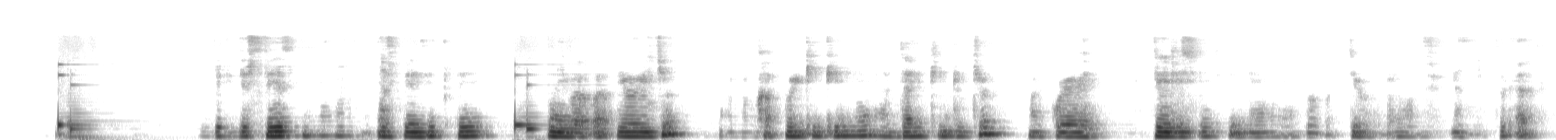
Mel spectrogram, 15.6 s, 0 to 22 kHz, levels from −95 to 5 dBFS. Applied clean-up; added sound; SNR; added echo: neural mask model DeepFilterNet 3.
